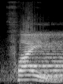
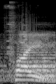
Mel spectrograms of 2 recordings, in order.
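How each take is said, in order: Both takes have the same delivery.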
